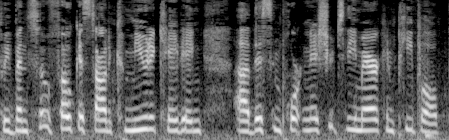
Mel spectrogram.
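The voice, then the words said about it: Hoarse, strained voice. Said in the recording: “I apologize, I'm losing my voice.”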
